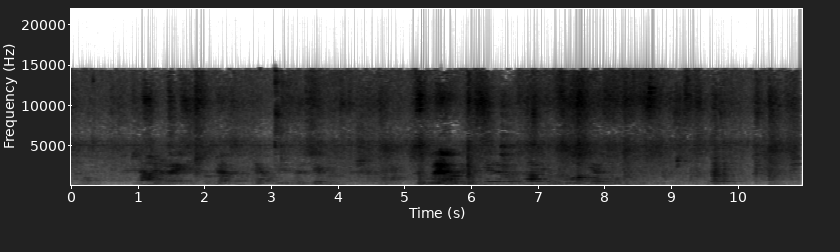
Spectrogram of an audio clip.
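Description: A woman speaks at the front of a room with some echo, heard from a distance.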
